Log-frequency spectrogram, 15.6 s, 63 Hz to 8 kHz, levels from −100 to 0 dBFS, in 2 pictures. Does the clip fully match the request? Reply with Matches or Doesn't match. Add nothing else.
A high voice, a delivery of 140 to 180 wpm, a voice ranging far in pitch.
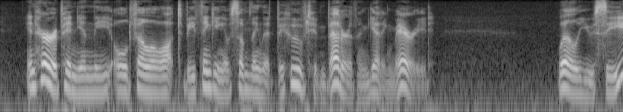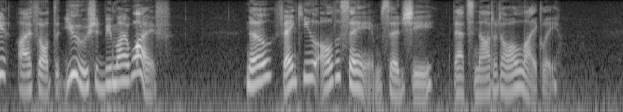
Doesn't match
